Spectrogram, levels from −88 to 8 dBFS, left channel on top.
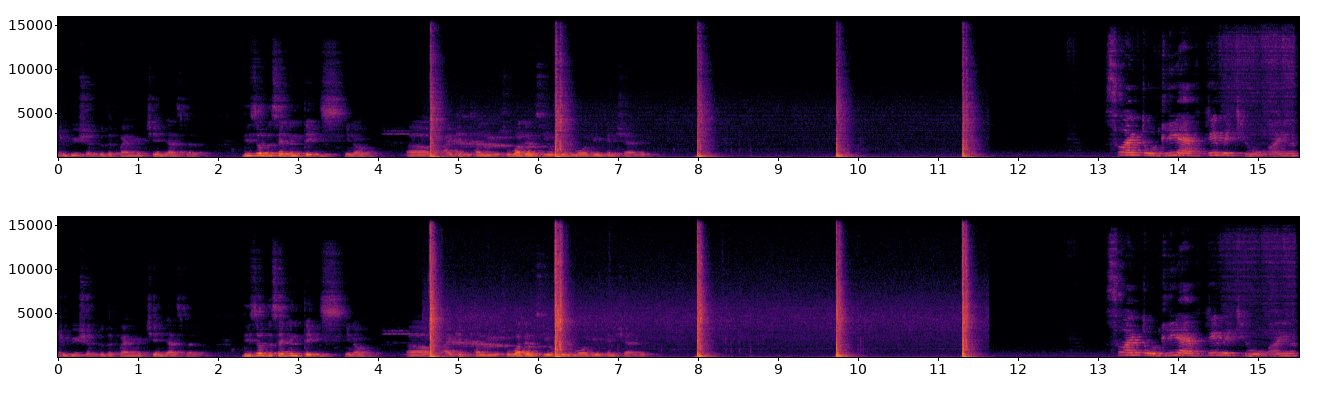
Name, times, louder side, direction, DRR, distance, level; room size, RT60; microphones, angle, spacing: voice 1, 0.0-1.8 2.3-7.4, equal, 10° right, -3 dB, 1.5 m, -33 dB
sound 1, 4.6-4.8 6.2-6.4 8.0-8.2 9.7-9.9 11.3-11.5, right 5 dB, 85° right, 0.6 m, -24 dB
voice 2, 13.1-15.5, equal, 20° left, -3 dB, 5.5 m, -35 dB
13.0 x 11.5 x 3.8 m, 0.43 s
head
